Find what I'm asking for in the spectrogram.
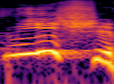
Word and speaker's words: Niš: I mean, I was trying to figure out the map as we were going along, and I, I thought, Niš that's Niš, if I'm pronouncing it correctly. – Yeah, that's, yeah, perfectly.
